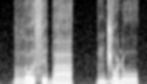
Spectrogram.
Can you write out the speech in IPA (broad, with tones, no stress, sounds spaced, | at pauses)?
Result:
r ɔ˦ ə̯ s e˨ b aː˦ | n d͡ʒ ɔ˨ ɳ o˨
